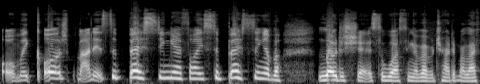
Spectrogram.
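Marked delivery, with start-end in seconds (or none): 0.0-2.8 lightly voiced gushing fan; a hint of over-the-top hype, higher; mock hype. Mocking hyped-up friends, mildly raised gushing voice. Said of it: "everyone around you is hyping it up".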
